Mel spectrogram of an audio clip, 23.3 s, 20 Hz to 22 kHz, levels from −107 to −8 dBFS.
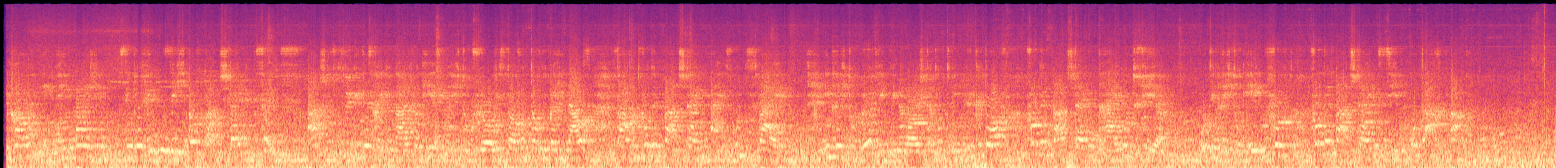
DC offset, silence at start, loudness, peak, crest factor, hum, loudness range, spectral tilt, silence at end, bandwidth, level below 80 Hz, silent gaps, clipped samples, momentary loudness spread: under 0.1%; 0.1 s; -11 LUFS; 0 dBFS; 10 dB; none; 1 LU; -5 dB/octave; 0 s; over 20 kHz; -20 dBFS; none; under 0.1%; 3 LU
